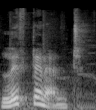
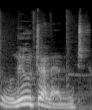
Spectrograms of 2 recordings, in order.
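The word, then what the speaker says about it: lieutenant: Type করছেন, বই type করার সময় আমরা যেমন উচ্চারণ করি কি লেফটেন্যান্ট, কিন্তু শব্দটার সঠিক উচ্চারণ হচ্ছে লিউটেন্যান্ট।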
